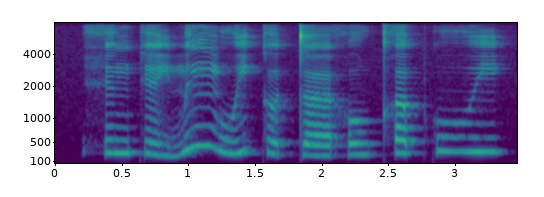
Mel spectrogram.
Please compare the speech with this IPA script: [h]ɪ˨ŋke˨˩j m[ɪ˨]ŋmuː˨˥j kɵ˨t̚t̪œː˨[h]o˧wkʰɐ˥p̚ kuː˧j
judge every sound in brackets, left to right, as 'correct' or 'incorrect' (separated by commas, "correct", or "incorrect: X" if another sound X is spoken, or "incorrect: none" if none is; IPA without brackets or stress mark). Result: correct, incorrect: ɪ˥, correct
